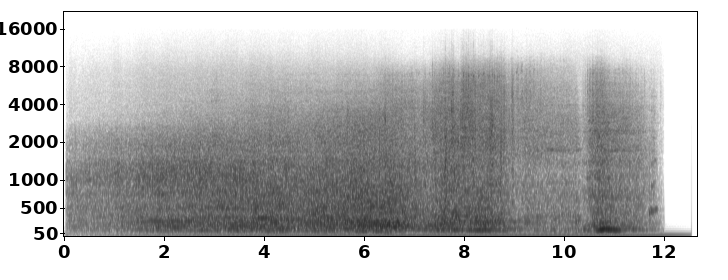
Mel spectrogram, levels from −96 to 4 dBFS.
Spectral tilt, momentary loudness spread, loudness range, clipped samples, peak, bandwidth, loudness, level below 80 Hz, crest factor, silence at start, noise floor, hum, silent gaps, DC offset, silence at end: -5.5 dB/octave; 14 LU; 6 LU; under 0.1%; -6 dBFS; 10 kHz; -20 LUFS; -50 dBFS; 14 dB; 0 s; -60 dBFS; none; none; 0.6%; 0.75 s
